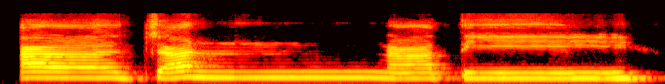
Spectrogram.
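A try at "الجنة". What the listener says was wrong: Ti-nya jangan panjang.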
